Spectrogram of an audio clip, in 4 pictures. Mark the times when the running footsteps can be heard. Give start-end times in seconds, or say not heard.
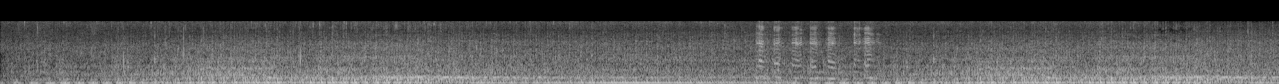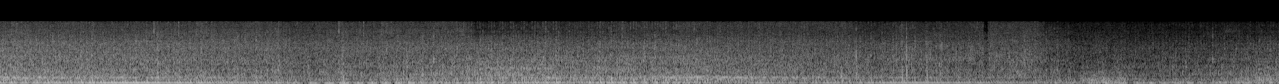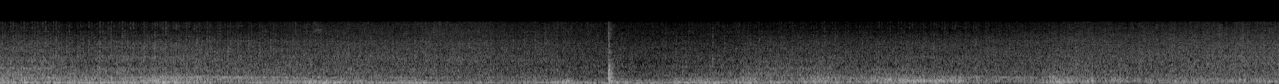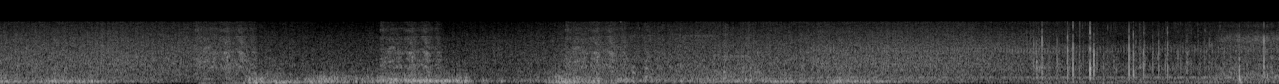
not heard.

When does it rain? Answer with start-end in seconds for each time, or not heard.
0.0-51.1.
